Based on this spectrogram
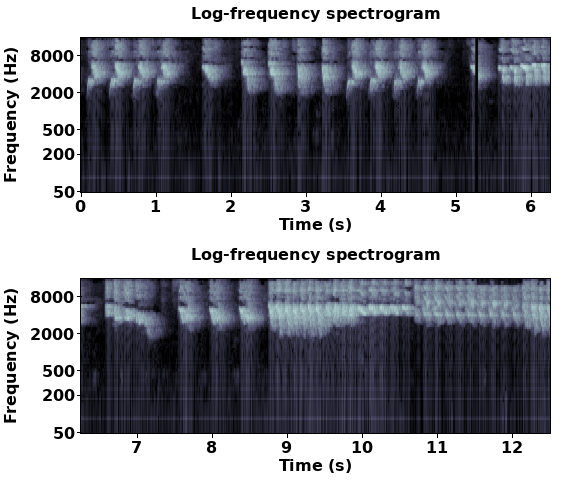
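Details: Javan bush lark trotol song, starting with rapid short buzzy notes in bursts, then a varied phrase, ending in a sustained continuous high rasping trill.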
